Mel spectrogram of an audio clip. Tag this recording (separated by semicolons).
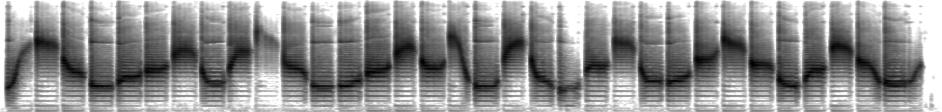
boing; bounce; doing; funny; harp; jaw; silly; twang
